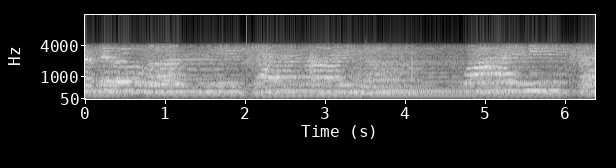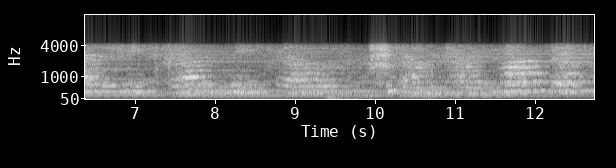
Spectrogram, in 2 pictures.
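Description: A group of young children singing a song together over instrumental accompaniment, its held chords changing every second or two.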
